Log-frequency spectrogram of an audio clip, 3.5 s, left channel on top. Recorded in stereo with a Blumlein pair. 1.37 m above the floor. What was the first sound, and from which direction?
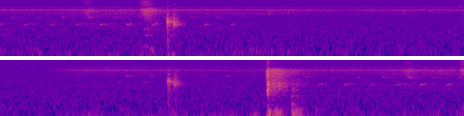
A finger snap, 40° left.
